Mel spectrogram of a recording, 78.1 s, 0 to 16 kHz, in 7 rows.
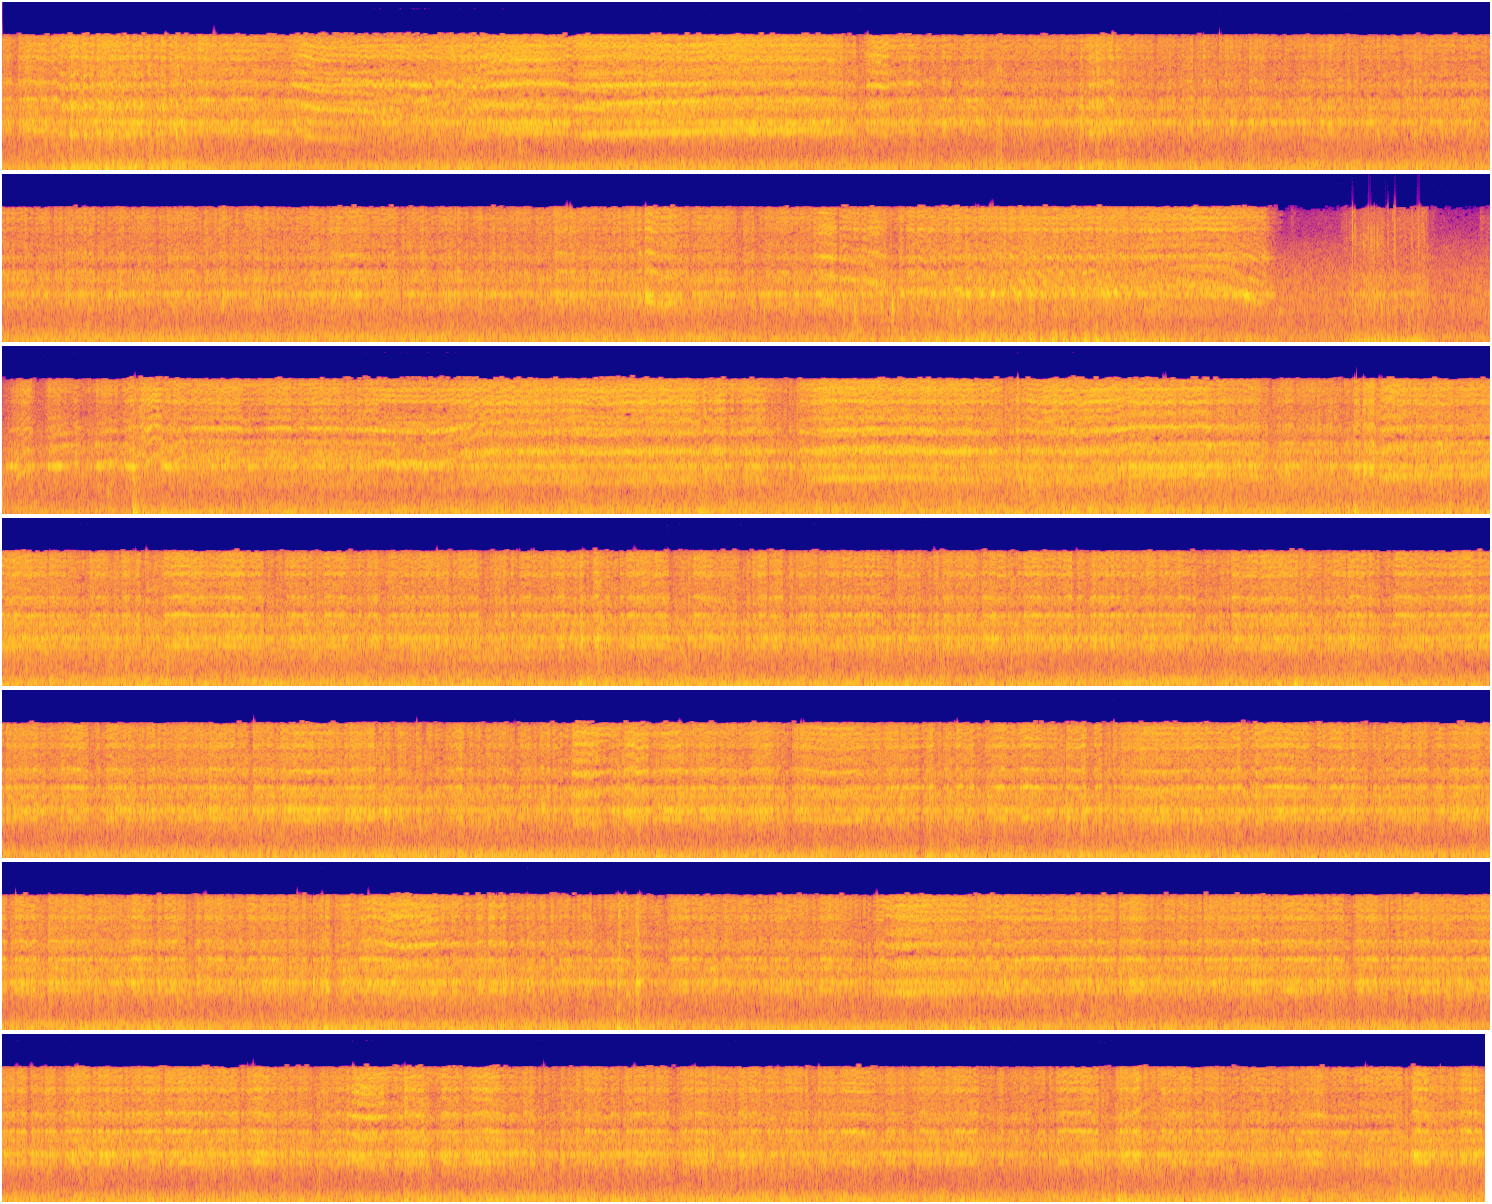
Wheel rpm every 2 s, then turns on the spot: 220, 210, 210, 230, 230, 240, 230, 230, 220, 160, 70, 90, 160, 190, 200, 220, 230, 230, 230, 240, 230, 230, 230, 230, 230, 230, 230, 230, 230, 230, 240, 230, 230, 230, 230, 230, 230, 240, 230.
20-22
